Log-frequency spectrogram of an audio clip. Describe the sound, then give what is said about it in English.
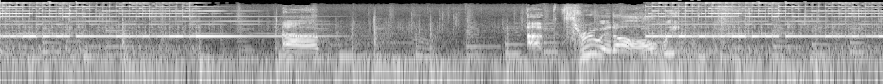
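An old-style telephone bell rings steadily and fairly loudly throughout, while brief voices and a couple of other noises break in over the ringing partway through. “When did we get a phone?”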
